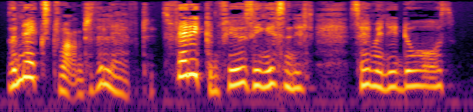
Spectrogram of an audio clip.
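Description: A fussy, flustered lady, as a woman reader puts her on, hurrying helpfully through her words in a fluttery way. The voice sits higher than the narration, with a husky grain, in a dry, close recording. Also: very animated, brisk, darkish tone, no room sound.

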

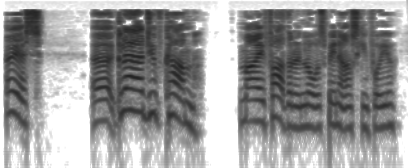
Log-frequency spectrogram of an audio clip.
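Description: A man puts on a restless, edgy gentleman, raised in pitch and brisk in his speech, his tone rising and falling. The recording is dull and dry. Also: expressive, no room sound. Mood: nervous. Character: tall restless nervous middle-aged man.

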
